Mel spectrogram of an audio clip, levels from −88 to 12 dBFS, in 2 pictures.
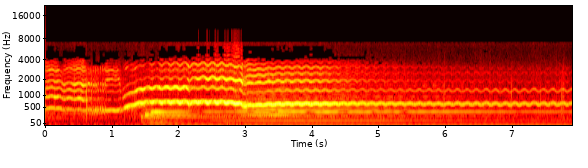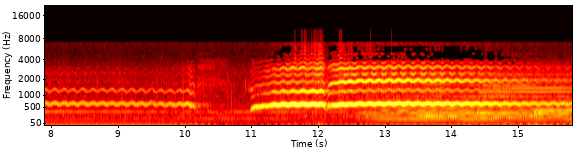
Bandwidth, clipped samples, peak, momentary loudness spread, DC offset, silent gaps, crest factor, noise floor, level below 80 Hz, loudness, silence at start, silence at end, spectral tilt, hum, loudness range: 7.2 kHz; 0.2%; 0 dBFS; 21 LU; 0.5%; none; 12 dB; -43 dBFS; -54 dBFS; -10 LUFS; 0 s; 0 s; -4 dB/octave; none; 20 LU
